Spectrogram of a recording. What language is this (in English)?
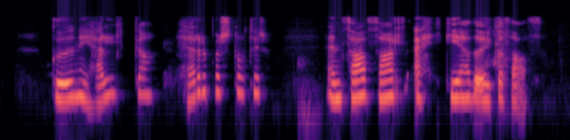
Icelandic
